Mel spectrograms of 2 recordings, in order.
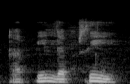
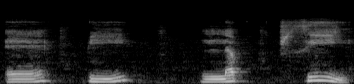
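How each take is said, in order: First: Said in the usual way. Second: epilepsy drawn out very slowly; slow syllable demo. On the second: Shown as a demonstration. Teacher slowly modelling epilepsy. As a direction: stretch epilepsy for learners. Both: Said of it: "next देखिए".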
